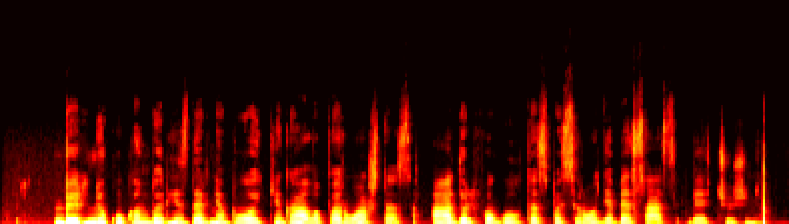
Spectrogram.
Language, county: Lithuanian, Kaunas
